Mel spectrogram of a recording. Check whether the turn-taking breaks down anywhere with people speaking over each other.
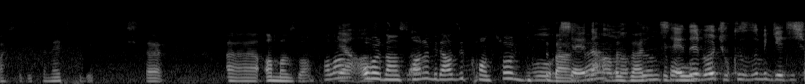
Yes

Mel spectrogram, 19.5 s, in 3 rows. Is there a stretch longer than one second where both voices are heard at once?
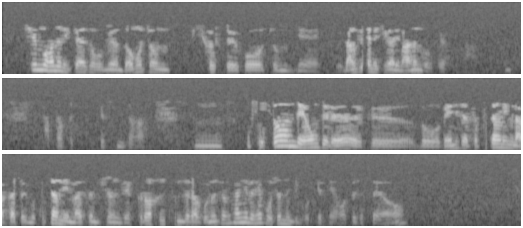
No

